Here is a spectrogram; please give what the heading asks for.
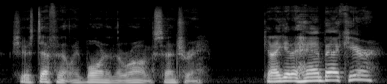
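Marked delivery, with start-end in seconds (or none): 2.6-3.8 loud, high call for help across the rain; shouted call. Acted. Dave shouting to Jennifer through the rain for a hand, loud. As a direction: shout it from the back of the van. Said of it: "Dave shouted".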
